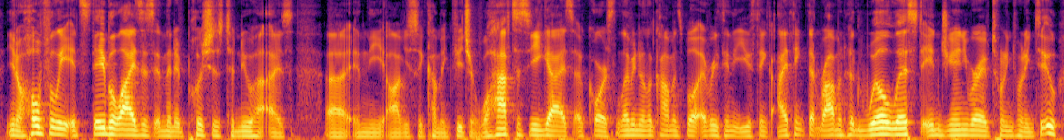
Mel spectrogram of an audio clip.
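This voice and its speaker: A young man hosting a casual crypto video, chatty and rambling, with a voice that is a bit rough today. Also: lowish voice, fast, darkish tone. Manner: chatty and rambling, many fillers and restarts. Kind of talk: casual market commentary.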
